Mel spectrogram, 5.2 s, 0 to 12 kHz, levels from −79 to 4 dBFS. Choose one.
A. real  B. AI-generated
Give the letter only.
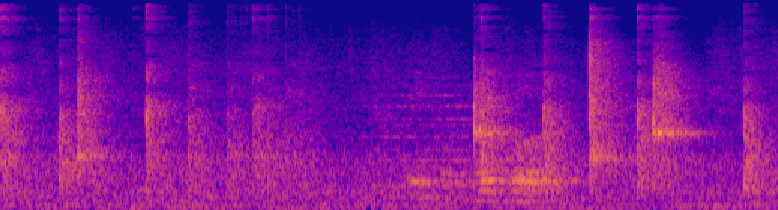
A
